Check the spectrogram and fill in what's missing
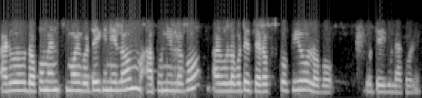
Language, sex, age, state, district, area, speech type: Assamese, female, 30-45, Assam, Goalpara, urban, conversation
